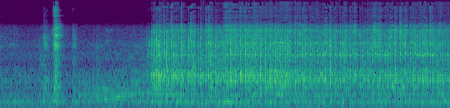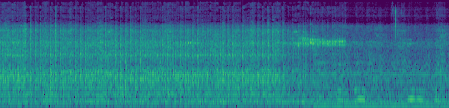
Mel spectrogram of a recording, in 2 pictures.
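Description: A milling machine in a custom fabrication workshop drones steadily at close range, a dense mechanical whir starting after a moment of quiet and running continuously with slight fluctuations.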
